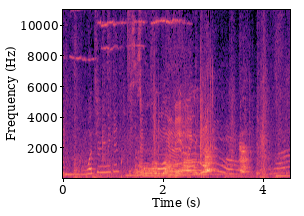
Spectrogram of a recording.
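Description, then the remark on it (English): Several dogs bark, yip and whimper excitedly, overlapping one another in an eager burst while people talk, at the doorway of a small two-story house on a tree-lined street on a spring day. “The dogs are coming.”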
